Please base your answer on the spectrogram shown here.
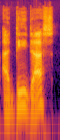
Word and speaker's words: Adidas: In fact, that's how it is pronounced in the film, Adidas.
